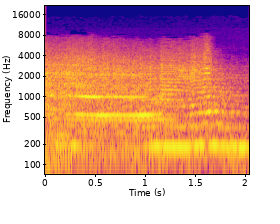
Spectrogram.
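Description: A loud, harsh noise over low orchestral music, cutting off sharply near the end; the low strings carry on.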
